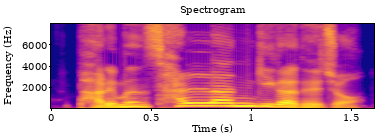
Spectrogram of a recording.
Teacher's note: 글자는 산란기인데 발음은 산란기가 되죠. 받침 니은이 뒤에 오는 리을을 만나니까 자기도 그 부드러운 리을 소리를 따라서 스르륵 바뀌어버리는 현상이에요. 이걸 유음화, 그러니까 흐를 유자를 써서 흐르는 소리가 된다는 뜻의 규칙이라고 부릅니다.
